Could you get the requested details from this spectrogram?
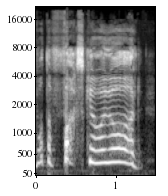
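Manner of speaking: slow, high-pitched shouting.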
